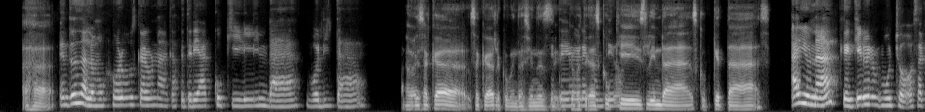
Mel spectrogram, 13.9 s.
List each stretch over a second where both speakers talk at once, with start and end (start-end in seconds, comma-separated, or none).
8.2-9.4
